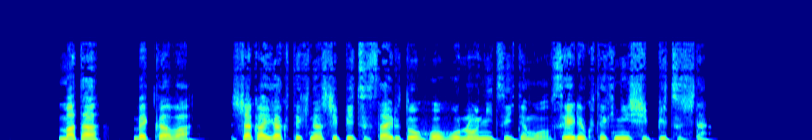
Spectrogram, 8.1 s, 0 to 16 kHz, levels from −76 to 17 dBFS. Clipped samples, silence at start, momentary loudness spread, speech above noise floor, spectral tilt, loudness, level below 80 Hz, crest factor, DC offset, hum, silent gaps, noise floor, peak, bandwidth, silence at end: under 0.1%; 0.6 s; 12 LU; 65 dB; -5 dB/octave; -25 LUFS; -46 dBFS; 22 dB; under 0.1%; none; none; -90 dBFS; -4 dBFS; 11.5 kHz; 1.05 s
